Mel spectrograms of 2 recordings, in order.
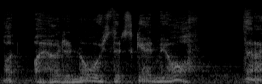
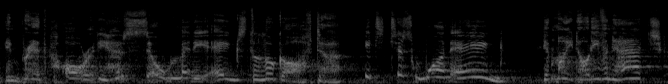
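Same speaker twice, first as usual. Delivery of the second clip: pleading; 10 semitones higher than usual. Acted. NPC begs to keep egg.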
